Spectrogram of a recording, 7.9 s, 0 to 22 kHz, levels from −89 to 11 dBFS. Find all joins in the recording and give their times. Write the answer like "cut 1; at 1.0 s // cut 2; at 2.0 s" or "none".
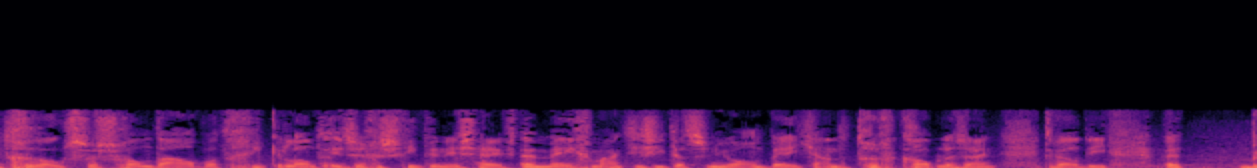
cut 1; at 3.2 s // cut 2; at 6.5 s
